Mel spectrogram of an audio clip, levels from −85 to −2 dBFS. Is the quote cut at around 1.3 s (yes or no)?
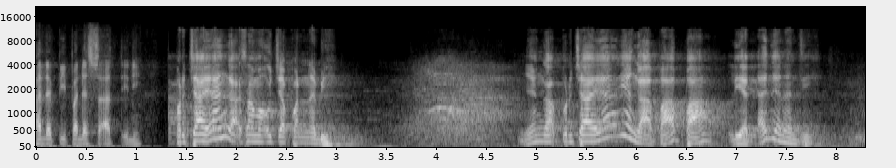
yes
